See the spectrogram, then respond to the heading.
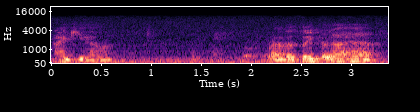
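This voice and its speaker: A man's voice: fairly high pitch, measured pace, lightly acted. A man playing a wistful, nervous aging would-be actor, stammering and weary, in an amateur stage play. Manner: hesitant, stammering, repeating words. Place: theater during a rehearsal. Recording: distant, echoey, noisy rehearsal tape.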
